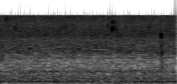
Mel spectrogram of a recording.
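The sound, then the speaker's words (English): Warm shower water runs in a steady, bright hiss, with a couple of faint splashy ticks and no voices. “All right, let's hop in the shower and I'm gonna clean you up, okay?”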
